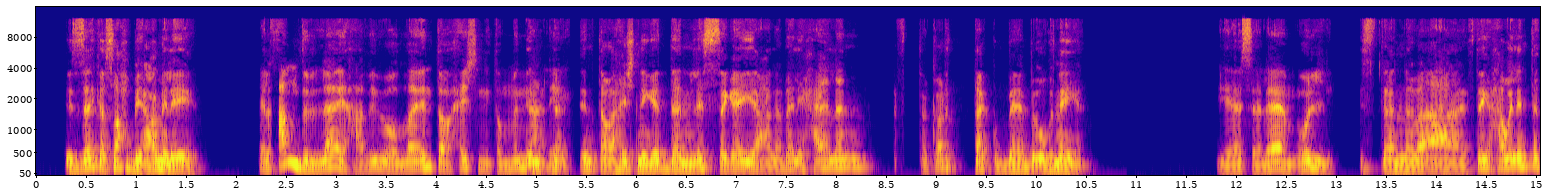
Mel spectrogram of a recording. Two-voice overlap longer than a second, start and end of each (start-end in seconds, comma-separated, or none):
none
